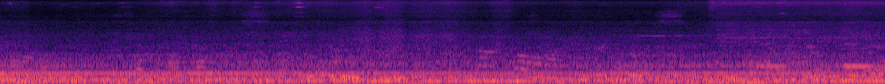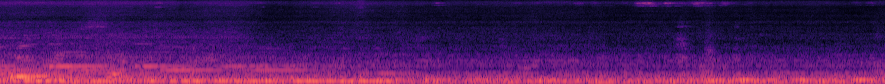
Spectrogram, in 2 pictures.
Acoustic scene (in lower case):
subway train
